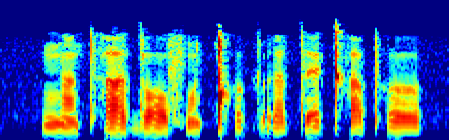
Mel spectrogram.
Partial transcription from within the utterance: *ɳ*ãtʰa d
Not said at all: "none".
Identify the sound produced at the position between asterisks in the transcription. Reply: ŋ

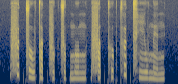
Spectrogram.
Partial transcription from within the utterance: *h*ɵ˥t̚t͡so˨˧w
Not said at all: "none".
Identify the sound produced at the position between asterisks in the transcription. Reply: f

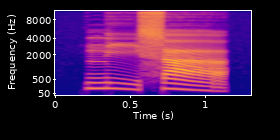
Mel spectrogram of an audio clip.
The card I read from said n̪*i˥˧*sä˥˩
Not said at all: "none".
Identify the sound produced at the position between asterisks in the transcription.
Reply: i˥˧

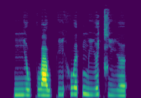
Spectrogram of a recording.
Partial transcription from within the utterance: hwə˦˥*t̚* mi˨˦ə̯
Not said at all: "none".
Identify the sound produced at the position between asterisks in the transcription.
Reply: t̚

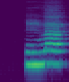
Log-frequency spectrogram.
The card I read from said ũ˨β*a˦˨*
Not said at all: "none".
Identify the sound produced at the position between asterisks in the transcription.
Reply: a˦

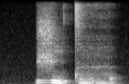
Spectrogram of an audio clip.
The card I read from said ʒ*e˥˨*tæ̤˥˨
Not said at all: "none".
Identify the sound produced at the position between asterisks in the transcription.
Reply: i˥˨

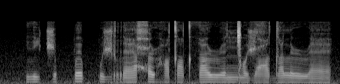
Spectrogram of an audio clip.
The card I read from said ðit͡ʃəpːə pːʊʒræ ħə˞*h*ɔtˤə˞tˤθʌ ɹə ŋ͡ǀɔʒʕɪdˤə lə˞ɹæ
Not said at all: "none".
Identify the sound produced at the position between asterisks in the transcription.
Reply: ɦ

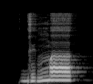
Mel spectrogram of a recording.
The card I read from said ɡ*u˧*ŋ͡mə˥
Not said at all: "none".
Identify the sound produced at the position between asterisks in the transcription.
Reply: y˧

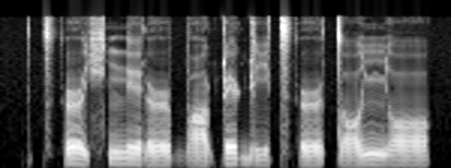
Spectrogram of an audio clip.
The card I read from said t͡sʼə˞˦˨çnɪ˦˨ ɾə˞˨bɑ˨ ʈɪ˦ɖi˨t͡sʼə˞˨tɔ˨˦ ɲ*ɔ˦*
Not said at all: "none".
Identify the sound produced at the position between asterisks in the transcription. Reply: ɔ˦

